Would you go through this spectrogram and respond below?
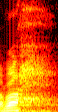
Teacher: Kenapa ra-nya tidak bergetar di sini? Karena bertasydid. Ya. Jadi tidak ada getarannya, ya, disembunyikan.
